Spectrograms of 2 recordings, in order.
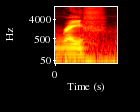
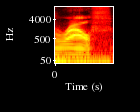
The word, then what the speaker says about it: Ralph: as Lex Luthor because it's pronounced Rafe instead of Ralph even though it's spelled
